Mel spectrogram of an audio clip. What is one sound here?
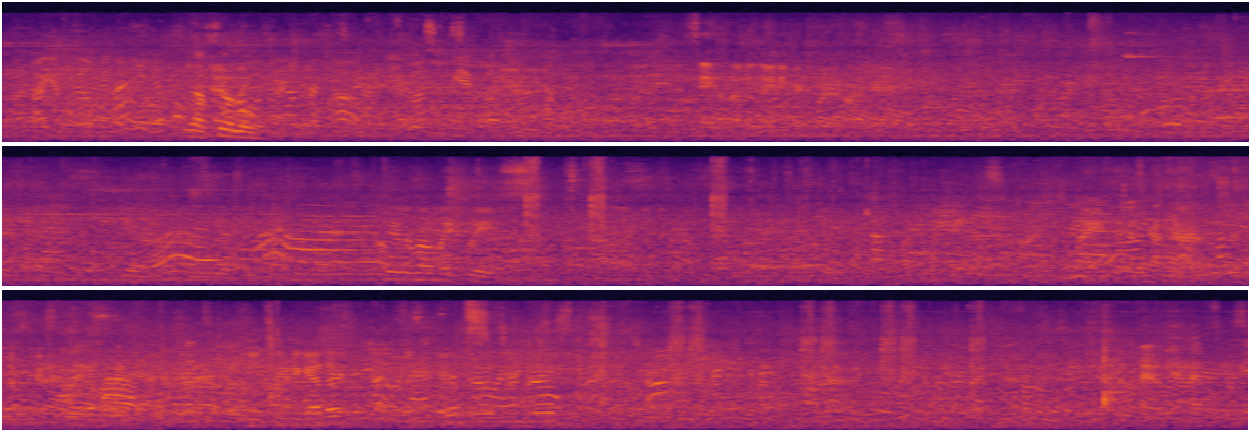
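A crowd chatters in the background.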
